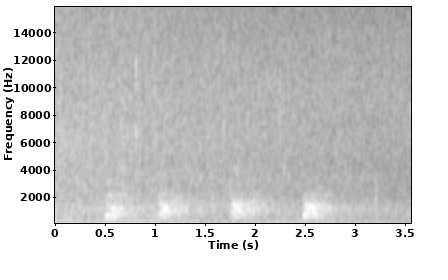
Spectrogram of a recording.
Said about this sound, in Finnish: Koira haukkuu toista.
